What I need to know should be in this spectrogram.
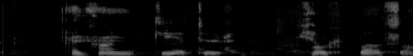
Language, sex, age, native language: Icelandic, female, 9, Icelandic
